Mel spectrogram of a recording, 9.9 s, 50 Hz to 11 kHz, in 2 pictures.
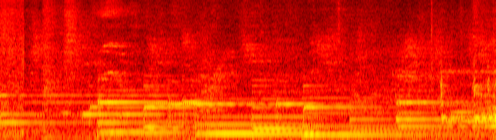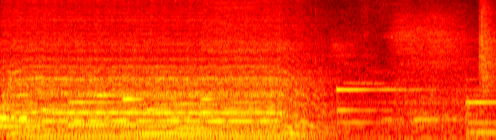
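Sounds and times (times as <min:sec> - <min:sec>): stand mixer motor running: 0:04.5 - 0:08.3.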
